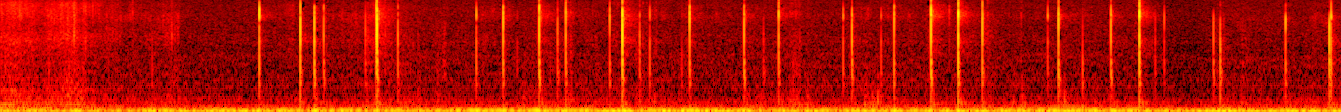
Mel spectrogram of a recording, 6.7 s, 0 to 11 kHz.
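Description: Long orange acrylic nails scratch and tap the hard surface of a hollow white plastic 3Dio binaural microphone ear housing. A steady stream of quick, sharp, bright clicks and taps rings out over a constant low hum.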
